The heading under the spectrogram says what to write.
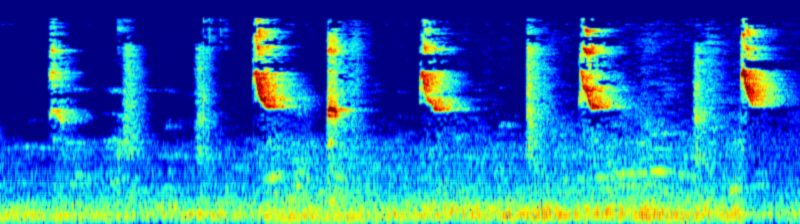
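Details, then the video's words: Asian glossy starling calling to a rival: sharp, high, scratchy chips repeated at uneven intervals of roughly one second, some louder and ringing, over a steady low background hum. "Cucak Keling memanggil lawan"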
